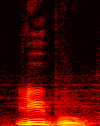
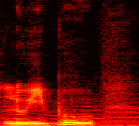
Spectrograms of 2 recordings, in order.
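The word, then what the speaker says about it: Lü Bu: Chinese pronunciation very accurate like lubu is actually pronounced lubu not yeah I know they pronounce it as Lou bu but in Mandarin Lu's pronunciation the correct one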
